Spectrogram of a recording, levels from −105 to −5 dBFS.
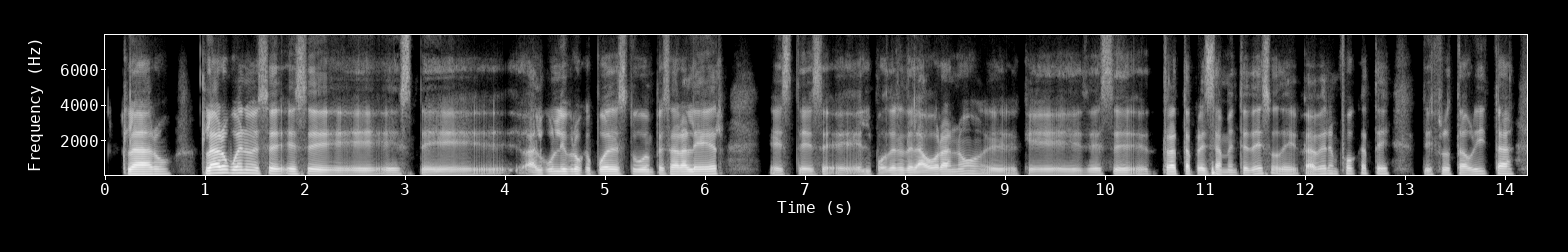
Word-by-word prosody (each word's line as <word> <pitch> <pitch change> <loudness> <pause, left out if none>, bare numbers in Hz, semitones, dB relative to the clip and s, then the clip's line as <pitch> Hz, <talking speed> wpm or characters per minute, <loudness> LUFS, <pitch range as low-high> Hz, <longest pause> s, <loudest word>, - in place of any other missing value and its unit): Claro 125 +1 +6 0.3
claro, 170 +4 +9
bueno, 170 -1 +3
ese 135 -2 +1
ese, 125 -1 +2
eh, 105 -1 -3
este, 95 -1 -6
eh, - - -17 0.2
algún 125 +4 -1
libro 125 -1 +2
que 110 - -5
puedes 125 -2 +2
tú 120 -1 0
empezar 115 +1 +1
a 120 - +6
leer, 125 +3 +3 0.4
este, 100 - -4
es, 95 - -8
eh, - - -6
El 90 0 -8
poder 110 +5 -2
del 100 -2 0
ahora, 115 +4 +3
¿no?, 135 +3 -5
eh, 95 -1 -6
que 95 0 -6
es 95 - -15
de 100 +1 -4
ese 105 +3 -4
eh, 125 - -14
trata 115 0 +2
precisamente 105 0 -1
de - - 0
eso, 140 - -5
de 120 -1 -4
a - - +2
ver 140 +3 -2
enfócate, 140 0 -4 0.3
disfruta 110 -1 -4
ahorita 130 +3 -1
115 Hz, 170 wpm, -22 LUFS, 100-130 Hz, 0.4 s, claro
